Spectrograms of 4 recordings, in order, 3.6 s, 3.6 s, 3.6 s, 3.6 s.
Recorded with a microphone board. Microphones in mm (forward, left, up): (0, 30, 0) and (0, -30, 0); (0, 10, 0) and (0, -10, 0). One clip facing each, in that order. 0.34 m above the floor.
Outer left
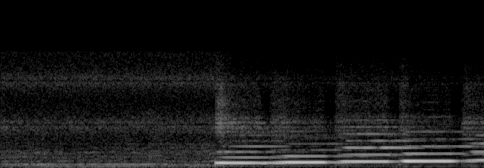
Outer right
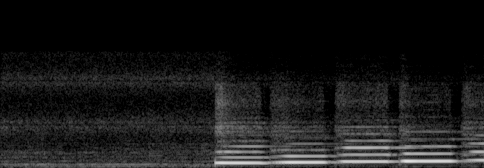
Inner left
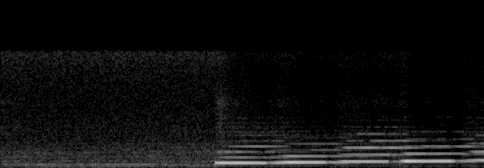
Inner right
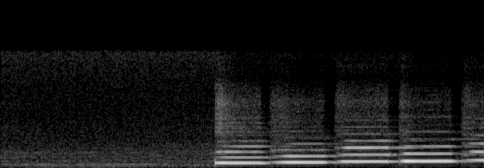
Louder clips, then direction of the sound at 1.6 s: Outer right 8 dB, inner right 6 dB; 55° right (ahead or behind).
